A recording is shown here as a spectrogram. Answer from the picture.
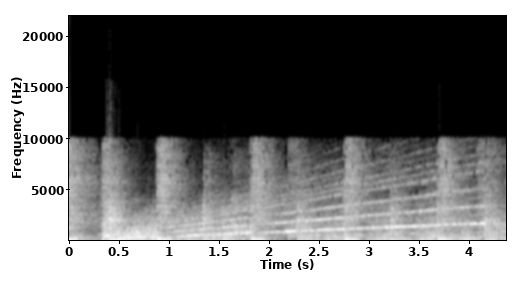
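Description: Dance music playing for a stage routine: a siren-like synth sweep rises steadily in pitch from about half a second in, over a steady beat of about two strokes a second.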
